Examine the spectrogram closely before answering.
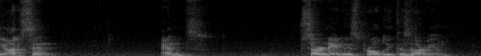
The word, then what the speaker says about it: Arsène: Like, try to kind of see if you can do the more French style of pronunciation when you put the stress on the second syllable. So you say Arsène.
